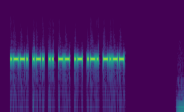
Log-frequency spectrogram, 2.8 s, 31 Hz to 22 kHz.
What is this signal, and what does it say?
Morse code, heard as a keyed tone, about 50 wpm, 700 Hz. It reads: PRIMARY
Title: Sentences from Top 1000 Words - Review Part 5 - New Word Drill - 50wpm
